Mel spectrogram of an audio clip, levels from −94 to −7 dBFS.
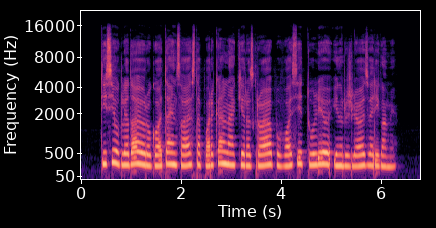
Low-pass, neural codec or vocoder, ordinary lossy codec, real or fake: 19.8 kHz; none; none; real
